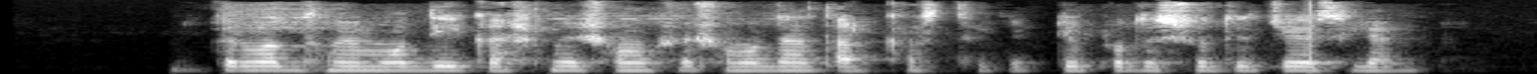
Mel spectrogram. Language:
Bangla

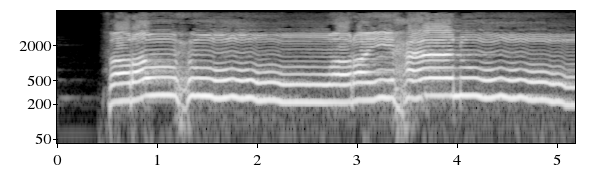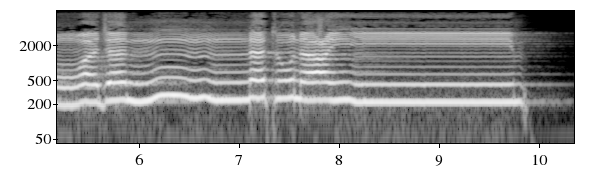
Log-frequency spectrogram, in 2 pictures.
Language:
Arabic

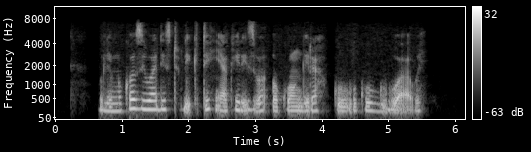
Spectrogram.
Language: Ganda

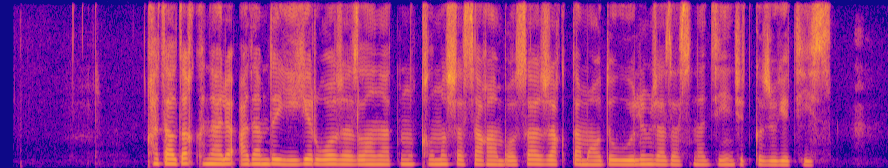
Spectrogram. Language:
Kazakh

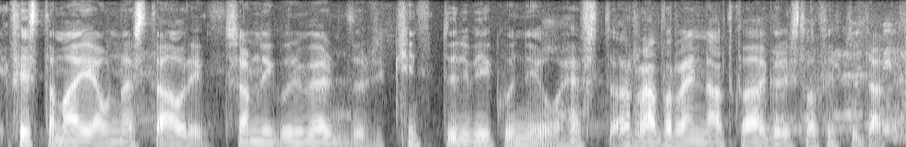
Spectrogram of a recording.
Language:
Icelandic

